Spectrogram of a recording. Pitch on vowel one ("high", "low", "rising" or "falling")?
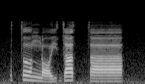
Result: falling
